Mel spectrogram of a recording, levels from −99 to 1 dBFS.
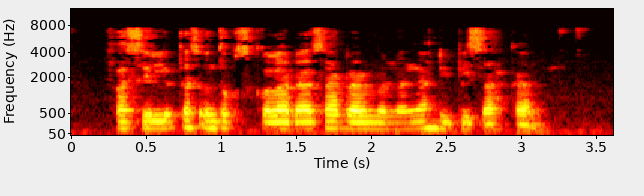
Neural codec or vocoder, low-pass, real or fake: none; 7.2 kHz; real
